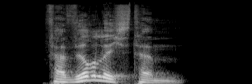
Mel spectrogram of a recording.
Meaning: strong dative masculine/neuter singular superlative degree of verwirrlich
- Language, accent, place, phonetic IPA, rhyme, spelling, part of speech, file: German, Germany, Berlin, [fɛɐ̯ˈvɪʁlɪçstəm], -ɪʁlɪçstəm, verwirrlichstem, adjective, De-verwirrlichstem.ogg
